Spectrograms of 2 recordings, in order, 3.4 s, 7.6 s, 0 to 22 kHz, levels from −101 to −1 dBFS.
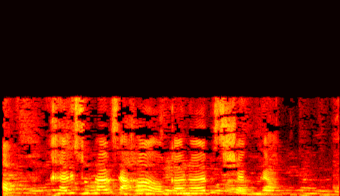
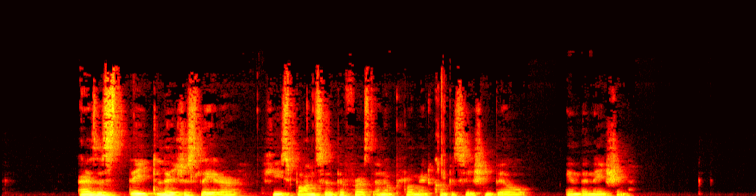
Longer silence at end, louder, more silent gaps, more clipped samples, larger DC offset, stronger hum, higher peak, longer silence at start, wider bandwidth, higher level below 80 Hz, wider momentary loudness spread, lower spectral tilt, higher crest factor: second, 0 s vs 1.25 s; about the same, -21 LUFS vs -21 LUFS; neither; neither; neither; neither; about the same, -6 dBFS vs -4 dBFS; second, 0.05 s vs 0.8 s; second, 11.5 kHz vs 15 kHz; about the same, -58 dBFS vs -60 dBFS; first, 15 LU vs 11 LU; second, -1.5 dB/octave vs -5.5 dB/octave; about the same, 18 dB vs 18 dB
